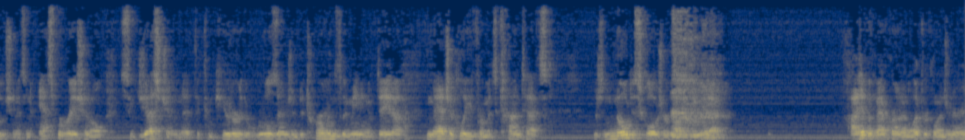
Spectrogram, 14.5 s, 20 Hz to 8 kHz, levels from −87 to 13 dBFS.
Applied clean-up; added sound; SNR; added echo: none; none; none; reverberation time 0.2 s.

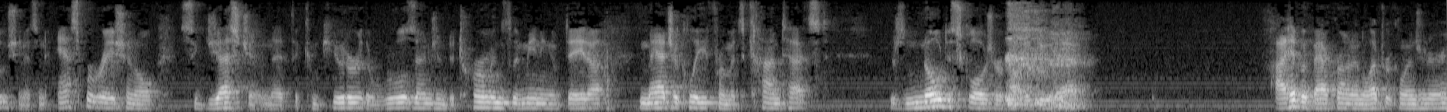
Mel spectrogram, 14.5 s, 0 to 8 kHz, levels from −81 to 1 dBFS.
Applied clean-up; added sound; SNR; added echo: none; none; none; none.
